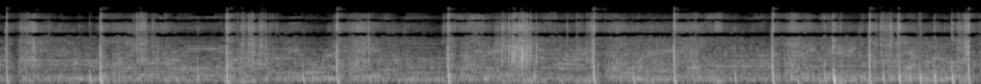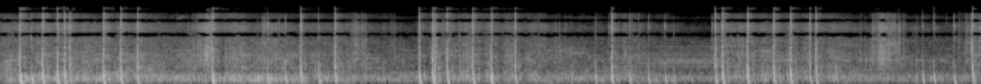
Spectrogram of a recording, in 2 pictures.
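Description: Fireworks display: aerial shells bursting with many sharp bangs and crackles, coming fastest in a dense run in the middle.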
